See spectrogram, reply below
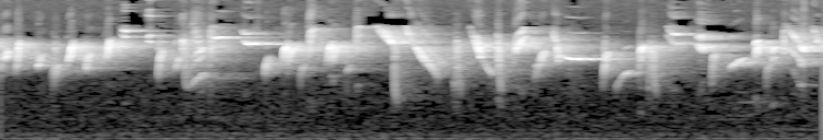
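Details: Continuous European goldfinch song, a rapid liquid twitter of sliding, chirping notes with twangy buzzes mixed in, steady throughout, over a faint low hum.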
